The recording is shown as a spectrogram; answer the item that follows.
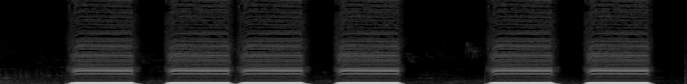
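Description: Mobile phone vibrating in six low buzzes of about a second each, with short gaps: an incoming call.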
